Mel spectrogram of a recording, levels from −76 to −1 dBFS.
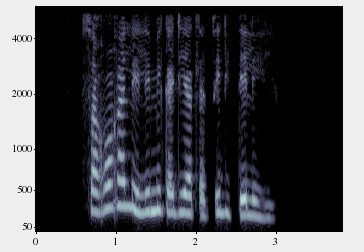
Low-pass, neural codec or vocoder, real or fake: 5.4 kHz; none; real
